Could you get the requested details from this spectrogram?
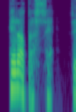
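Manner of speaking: stubborn, defiant delivery with quivering, shaky voice. Elna, still bleeding after the birth, orders the narrator to wake the baby; defiant, trembling command. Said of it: "käski uhmakkaasti, vaikka ääni vapisi".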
